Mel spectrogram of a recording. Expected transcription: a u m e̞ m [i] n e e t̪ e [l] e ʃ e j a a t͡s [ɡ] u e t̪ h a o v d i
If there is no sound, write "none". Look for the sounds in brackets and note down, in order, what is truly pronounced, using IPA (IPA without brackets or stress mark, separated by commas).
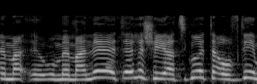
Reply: a, l, ɡ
